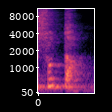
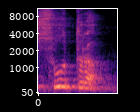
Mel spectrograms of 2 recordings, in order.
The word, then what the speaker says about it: sutra: Our pronunciations are Sanskrit pronunciations. So we pronounce it correctly. They call it suta. We call it sutra.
